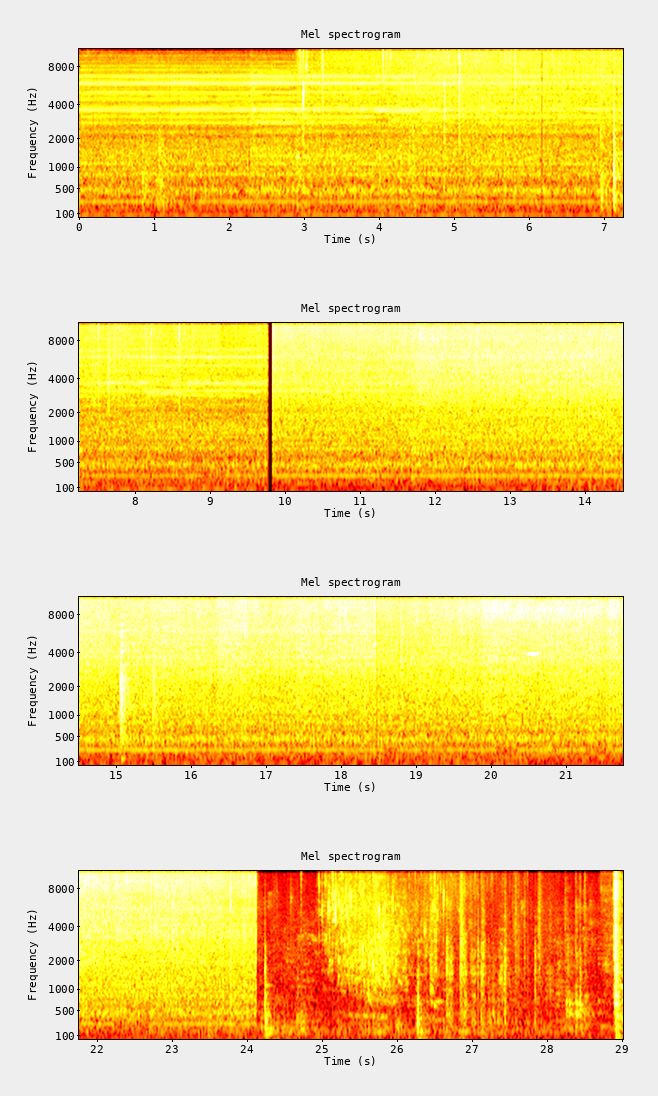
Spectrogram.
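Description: Sliced mushrooms and diced onion sizzling in a frying pan as a spatula stirs them: an even hiss that comes in about ten seconds in and drops away a few seconds before the end. Before the hiss there is a steady hum with a few light clicks.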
